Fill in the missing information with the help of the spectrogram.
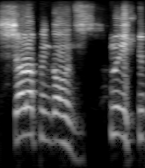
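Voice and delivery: high mock scolding mom; imitating mom. Mom scolding her beatboxing teen at night, high mock scolding. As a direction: pitch it up, annoyed but half laughing. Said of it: "my mom was like".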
